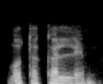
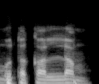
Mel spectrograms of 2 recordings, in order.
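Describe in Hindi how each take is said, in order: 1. Double L के बाद वाला स्वर 'i' है। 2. डबल L के बाद वाला स्वर 'a' है। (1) "लाम के ऊपर ज़ेर है" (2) "आमतौर पर बोल देते हैं मुतकल्लम, तो लाम के ऊपर ज़बर बोल देते हैं"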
